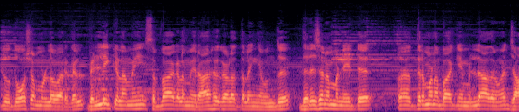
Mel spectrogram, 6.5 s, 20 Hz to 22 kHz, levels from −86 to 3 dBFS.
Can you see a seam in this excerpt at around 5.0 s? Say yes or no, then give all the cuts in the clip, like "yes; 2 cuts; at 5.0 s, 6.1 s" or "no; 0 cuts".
no; 2 cuts; at 1.0 s, 3.7 s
